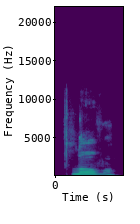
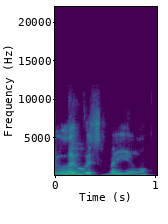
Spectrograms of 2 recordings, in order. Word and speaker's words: Louisville: Uh how do you pronounce the city you live in? Louisville. Uh I'm Louisville. So I I grew up here. I'm from Ohio. So and there's some that say Lewisville.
